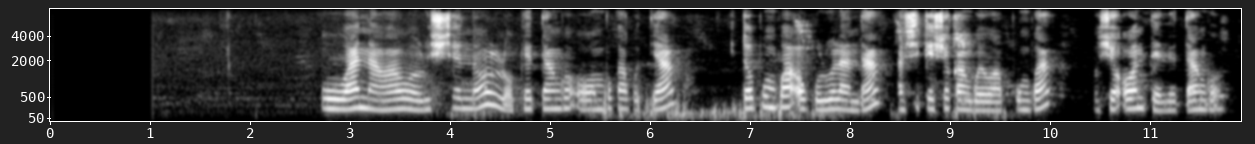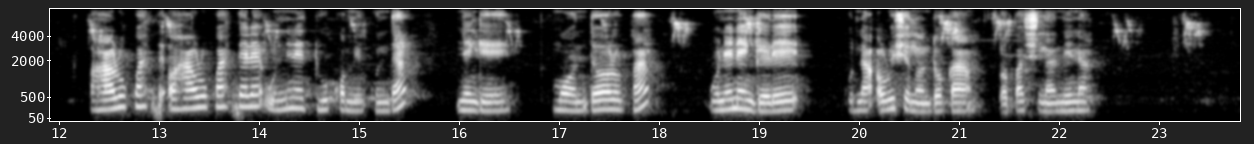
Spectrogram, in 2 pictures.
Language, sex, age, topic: Oshiwambo, female, 25-35, finance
